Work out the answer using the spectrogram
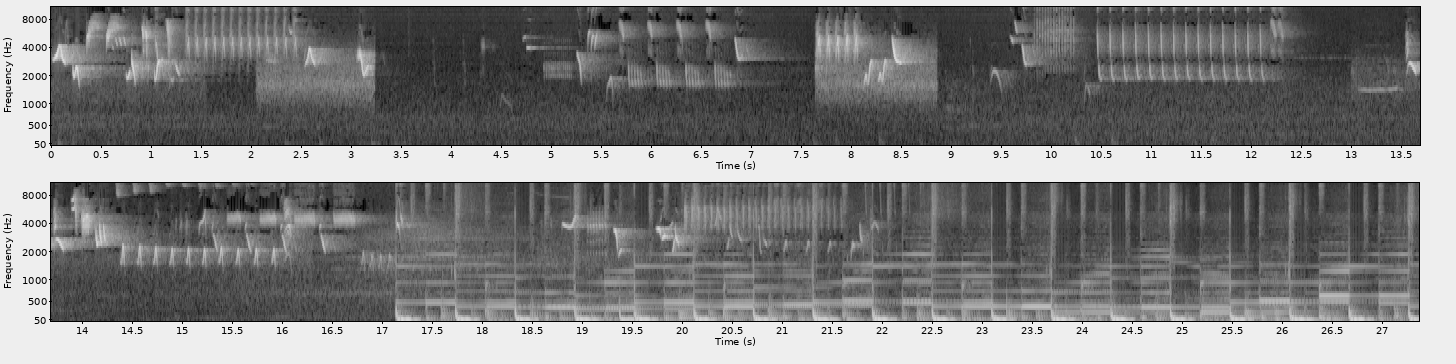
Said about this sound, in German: Nachtigall, ich hör dir singen.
